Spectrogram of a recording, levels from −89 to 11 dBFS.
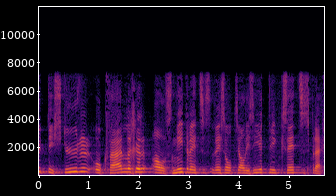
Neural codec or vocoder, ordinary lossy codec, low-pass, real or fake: none; MP3, 96 kbps; 7.2 kHz; real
